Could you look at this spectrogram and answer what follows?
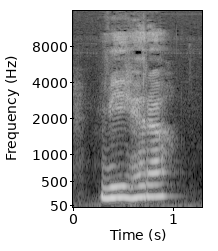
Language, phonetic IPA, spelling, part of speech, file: Czech, [ˈviːɦra], výhra, noun, Cs-výhra.ogg
- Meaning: 1. win 2. prize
